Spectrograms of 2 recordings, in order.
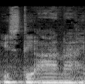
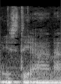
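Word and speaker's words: استعانة: apa ini bacanya ya, isti'anah ya, isti'anah. Kalau antum hafal tasrif, apalagi kalau yang fi'il mu'tal, insyaallah langsung nyantol ini. Ini cuma ada satu kemungkinan baca, yaitu dari bab istaf'ala yastaf'ilu.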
